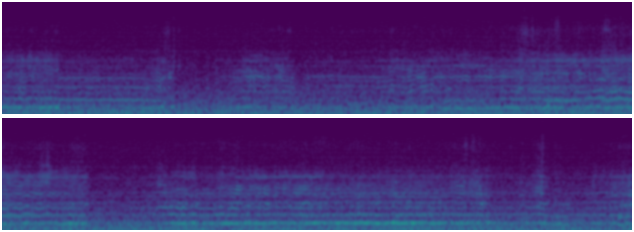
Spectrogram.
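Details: Honey bees flying at a bee cottage in dusk light, several overlapping buzzes that wobble in pitch and grow stronger in the second half, set against a steady low rumble.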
